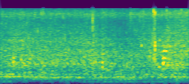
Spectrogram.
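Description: Steady rush of surf and moving water at the shoreline, with a short click near the end.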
